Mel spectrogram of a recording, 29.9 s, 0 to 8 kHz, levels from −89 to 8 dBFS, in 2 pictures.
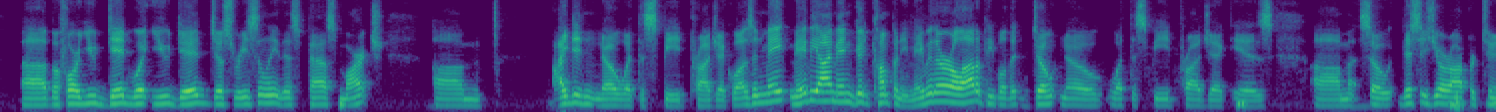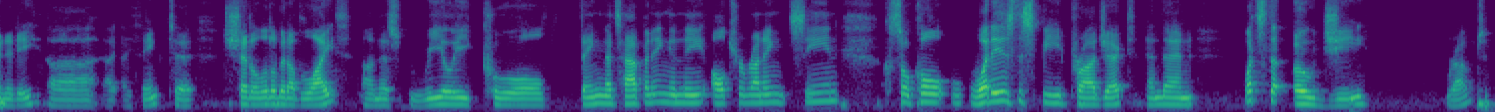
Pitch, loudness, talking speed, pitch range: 140 Hz, -25 LUFS, 170 wpm, 125-160 Hz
